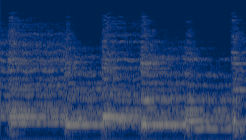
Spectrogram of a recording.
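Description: Electronic keyboard playing a melody over chords, a new note or chord struck about every half second.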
